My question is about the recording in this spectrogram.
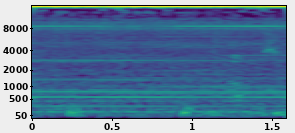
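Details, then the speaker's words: Samsung mini split outdoor unit heating at maximum, compressor drawing 7 to 8.6 amps against 9.2 RLA, C464 overcurrent code; loud steady compressor drone with fixed high tone over low throb, getting louder. "But basically it's not going to trip that error code unless we get past like 9 amps. Okay, it's definitely getting louder."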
